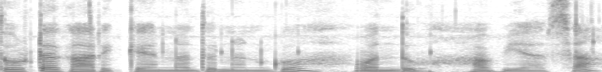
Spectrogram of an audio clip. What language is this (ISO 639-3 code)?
kan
